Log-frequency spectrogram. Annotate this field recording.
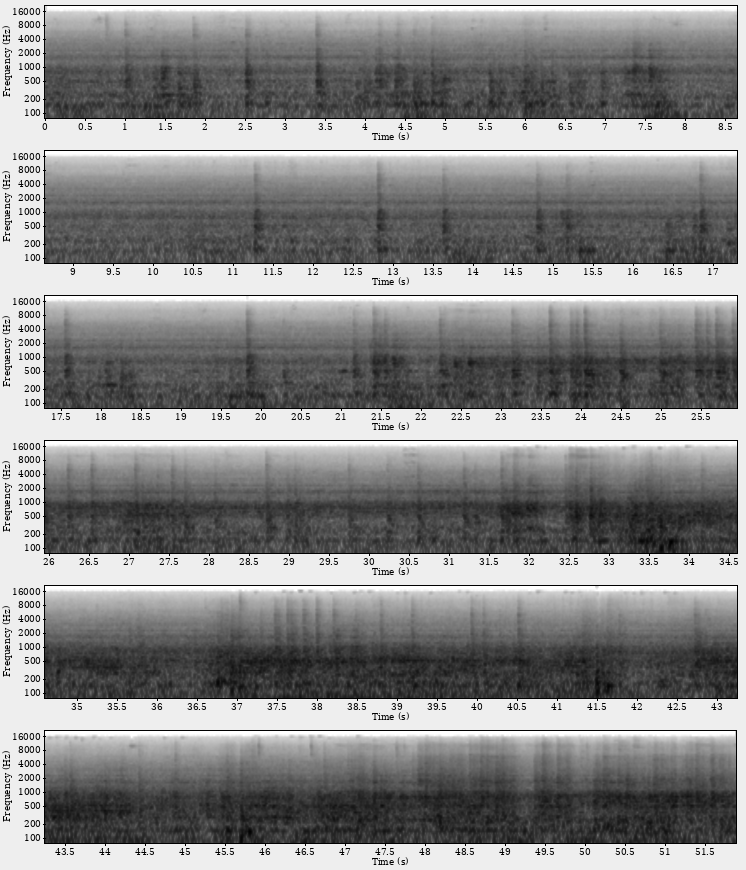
On the way to Prague the train rattles less and less on the rails. Here, arriving at Pardovice station. Coming all the way from Turkey, the auditory impression is distinctly: less romantic sounds on more western tracks.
